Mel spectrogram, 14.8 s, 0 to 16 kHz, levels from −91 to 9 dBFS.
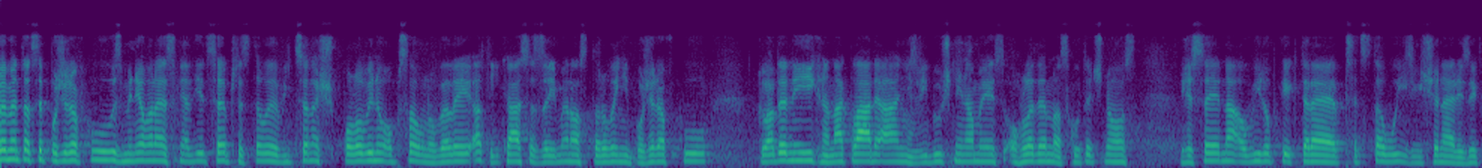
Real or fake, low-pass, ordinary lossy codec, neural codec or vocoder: fake; 7.2 kHz; Opus, 24 kbps; codec, 16 kHz, 1 kbps, X-Codec, WavLM features, trained on Multilingual LibriSpeech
